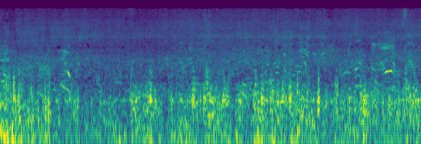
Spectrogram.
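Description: Wind buffeting the microphone in a steady low rumble, with faint distant shouts from players across the field.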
